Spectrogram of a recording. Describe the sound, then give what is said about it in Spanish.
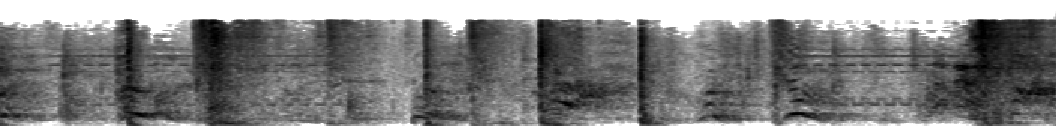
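Repeated punches land on a man during a fight in a thriller film: a run of heavy, irregular thuds and slams, loud and punchy, with scuffling noise between the blows. “el sicario le golpea varias veces”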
